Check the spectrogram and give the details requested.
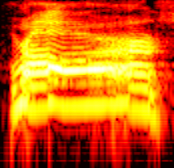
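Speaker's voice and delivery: loud, high sea monster roar. A narrator's reading. Sea monster answers the princess, loud roar. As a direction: roar back defiantly like a beast. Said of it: "said the sea monster".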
